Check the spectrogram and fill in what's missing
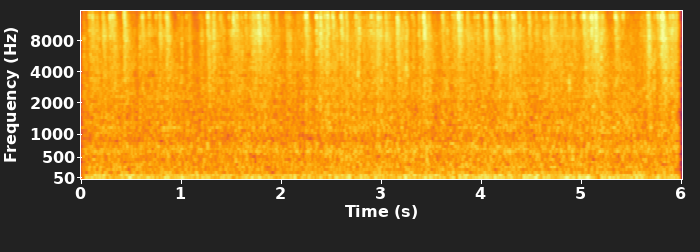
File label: RAIN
